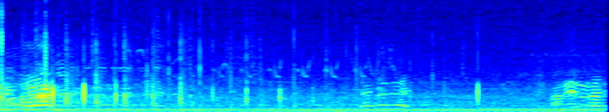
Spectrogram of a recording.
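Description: Cricket players shouting calls across the field, in a burst at the start, once around the middle and again near the end, with scattered sharp clicks in the first few seconds over a steady low hum.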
